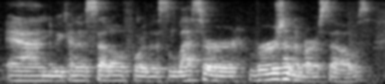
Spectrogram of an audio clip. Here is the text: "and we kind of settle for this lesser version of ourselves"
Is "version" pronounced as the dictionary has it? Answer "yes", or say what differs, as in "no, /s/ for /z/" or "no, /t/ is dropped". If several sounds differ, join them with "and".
yes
